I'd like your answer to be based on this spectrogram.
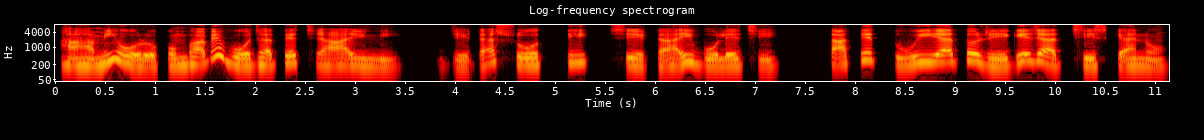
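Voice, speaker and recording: A woman's voice: lowish voice, lively intonation, drawn-out words, no echo, studio quality. A woman voicing a plain-spoken, admonishing older mother and mother-in-law in a Bengali family cartoon. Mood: placating.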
